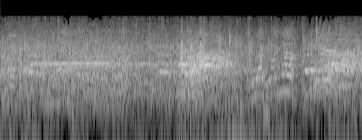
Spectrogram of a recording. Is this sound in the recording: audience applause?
yes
